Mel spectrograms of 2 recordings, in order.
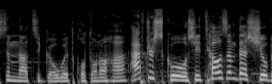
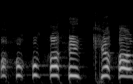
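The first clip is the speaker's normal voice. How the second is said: very high, words broken up by laughter; 14 semitones higher than usual. Reacting to a character's line while playing, laughing while talking. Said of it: "I can't stop laughing".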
